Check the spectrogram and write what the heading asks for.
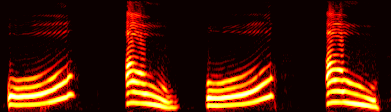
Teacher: इनका उच्चारण कैसे होगा होठों की और कंठ की सहायता से तो इनको क्या कहा जाता है कंठ उष्म ठीक है आगे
